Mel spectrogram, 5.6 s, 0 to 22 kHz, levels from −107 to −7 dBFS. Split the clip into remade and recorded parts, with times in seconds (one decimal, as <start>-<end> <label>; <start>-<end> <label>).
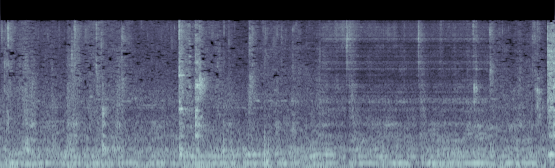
0.0-3.2 recorded; 3.2-4.9 remade; 4.9-5.6 recorded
